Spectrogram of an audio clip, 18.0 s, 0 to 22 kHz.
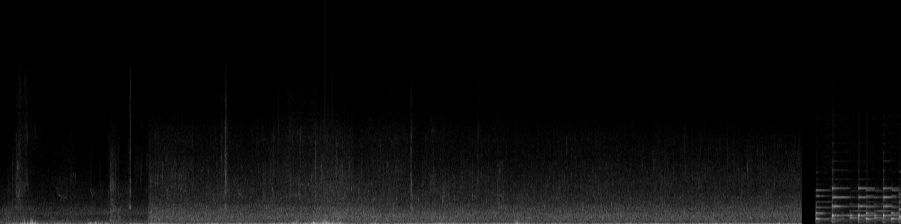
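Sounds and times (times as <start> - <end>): creek water running over stones: 3.0 - 16.0.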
